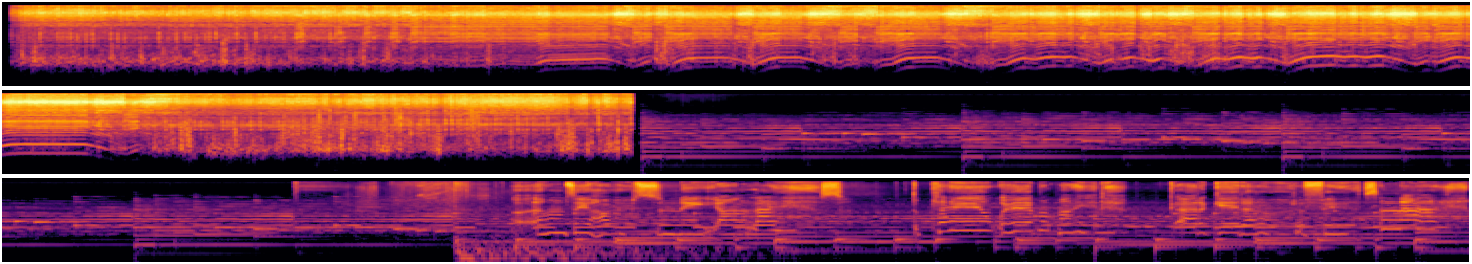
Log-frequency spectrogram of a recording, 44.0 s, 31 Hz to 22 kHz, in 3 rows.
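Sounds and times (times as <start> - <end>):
small two-stroke engine revving: 0.1 - 21.0.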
